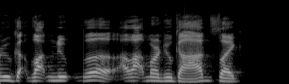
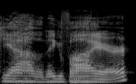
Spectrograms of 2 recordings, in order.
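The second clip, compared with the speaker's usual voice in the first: slow, lower, dazed goblin yes; dopey agreement; 4 semitones lower, much slower than usual. Retold or imitated. Goblin crowd agreeing to stare at the sun, slow and dopey. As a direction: drag it out like a dim goblin in awe.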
